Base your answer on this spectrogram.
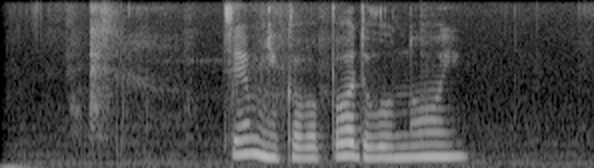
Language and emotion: Russian, sad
